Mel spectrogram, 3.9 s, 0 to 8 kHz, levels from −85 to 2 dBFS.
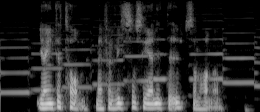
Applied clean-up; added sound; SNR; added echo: none; Wind instrument, woodwind instrument; 19 dB; none.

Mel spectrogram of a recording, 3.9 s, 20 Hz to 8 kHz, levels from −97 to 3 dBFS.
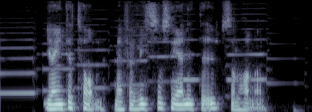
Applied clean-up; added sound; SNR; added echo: neural mask model RNNoise.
